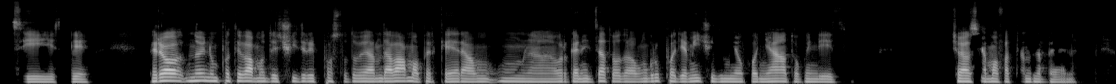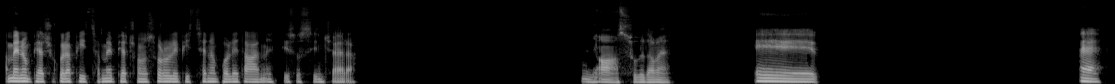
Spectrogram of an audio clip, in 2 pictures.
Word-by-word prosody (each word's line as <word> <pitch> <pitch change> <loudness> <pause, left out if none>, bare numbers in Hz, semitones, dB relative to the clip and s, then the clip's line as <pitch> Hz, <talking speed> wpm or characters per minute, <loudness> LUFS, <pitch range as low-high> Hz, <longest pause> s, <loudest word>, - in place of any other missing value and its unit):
Sì, 125 -1 -1 0.2
sì. 120 -2 0 0.6
Però 165 +1 +8
noi 165 +4 +3
non 160 -2 +2
potevamo 155 -3 +2
decidere 145 +1 -1
il - - -8
posto 135 -2 -7
dove 140 +1 0
andavamo 140 +1 +4
perché 135 0 -3
era 135 0 +3
u 125 - +1 0.2
una 130 -2 -1
organizzato 135 +1 0
da 130 -1 0
un 130 +2 -1
gruppo 145 +1 -1
di 135 - -1
amici 140 +1 0
di 135 - -3
un 135 - +1
mio 130 -1 +1
cognato 130 0 +1
quindi 125 -1 -1
s 115 - -28 1.0
ce - - +1
la 135 - +7
siamo 135 0 0
fatta 130 0 -6
andar 130 -2 -2
bene. 115 -1 -6 0.4
A - - -8
me 145 - +8
non 140 -1 +4
piace 130 -1 -3
quella 130 +1 +1
pizza, 130 -1 -6
a - - -6
me 140 0 0
piacciono 125 -1 -3
solo 135 +2 -1
le 130 -1 0
pizze 125 +1 -7
napoletane, 125 -2 -3
ti - - -10
so - - -13
sincera. 120 +1 -7 2.2
No, 115 -3 -2
assolutame 110 0 -4 0.8
ehm 135 -4 +2 2.6
Eh! 135 -4 +3
130 Hz, 145 wpm, -25 LUFS, 125-140 Hz, 2.6 s, Però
